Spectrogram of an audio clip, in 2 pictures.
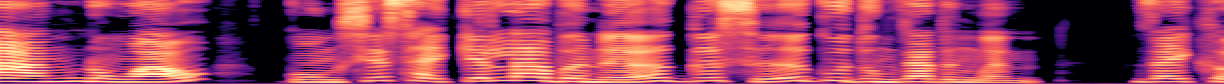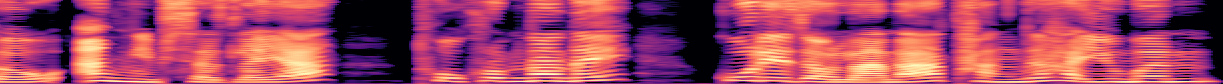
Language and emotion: Bodo, happy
